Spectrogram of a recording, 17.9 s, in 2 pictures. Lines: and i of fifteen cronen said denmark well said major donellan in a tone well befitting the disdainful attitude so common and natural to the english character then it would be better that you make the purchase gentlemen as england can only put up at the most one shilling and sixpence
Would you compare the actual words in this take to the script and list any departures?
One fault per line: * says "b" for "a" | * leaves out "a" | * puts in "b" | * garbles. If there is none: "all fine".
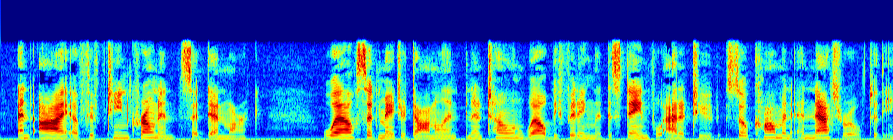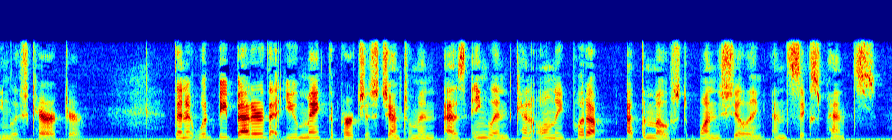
all fine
